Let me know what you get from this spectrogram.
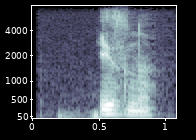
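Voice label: "изны", Komi, male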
